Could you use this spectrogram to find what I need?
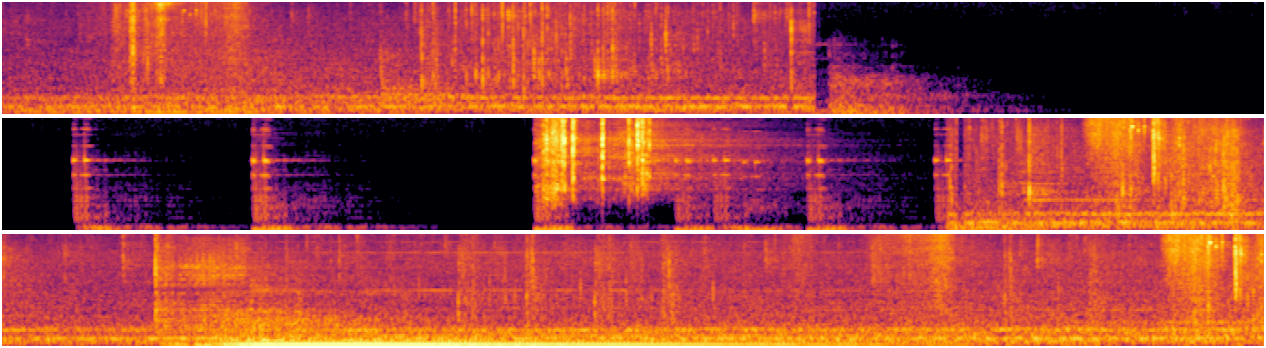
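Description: A low, steady drone echoes through a stone hall.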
